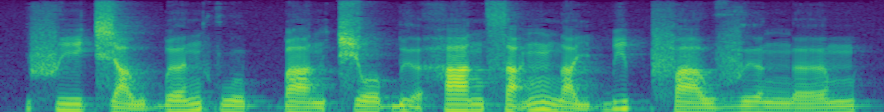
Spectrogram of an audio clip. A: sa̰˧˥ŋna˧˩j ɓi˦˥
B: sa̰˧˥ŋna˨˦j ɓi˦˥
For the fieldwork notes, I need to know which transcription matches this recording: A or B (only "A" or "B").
A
